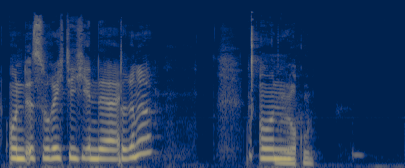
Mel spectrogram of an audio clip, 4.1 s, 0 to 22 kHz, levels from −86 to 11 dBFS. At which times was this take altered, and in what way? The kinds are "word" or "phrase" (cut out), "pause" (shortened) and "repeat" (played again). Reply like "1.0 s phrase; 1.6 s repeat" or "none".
1.2 s phrase; 2.9 s word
